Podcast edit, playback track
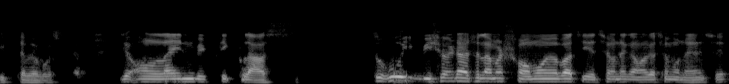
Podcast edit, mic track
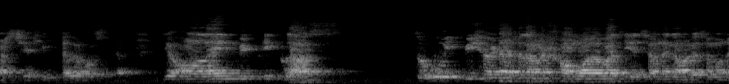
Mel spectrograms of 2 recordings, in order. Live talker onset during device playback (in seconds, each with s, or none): none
